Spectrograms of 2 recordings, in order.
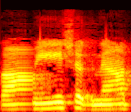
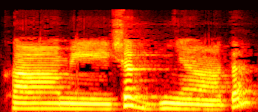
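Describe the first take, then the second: First: The syllable before jna gets no extra stress. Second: The syllable before jna is strongly stressed. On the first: The speaker calls it wrong. "అనట్లేదు" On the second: The speaker calls it right. "మనం చెప్పుకున్న అఘాత ప్రయోగం"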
